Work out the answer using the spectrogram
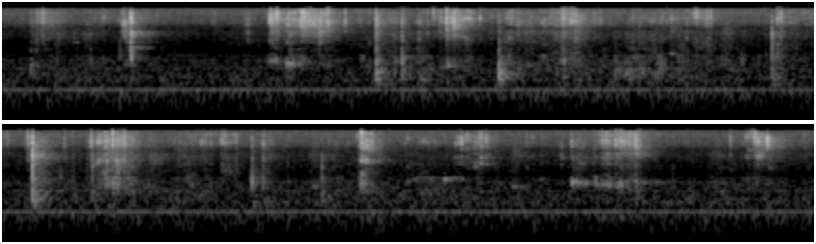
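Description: A person chewing crinkle-cut fries: soft chewing with small crunches and mouth clicks scattered through, the sharpest about two and a half and four seconds in, over a faint steady hum.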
